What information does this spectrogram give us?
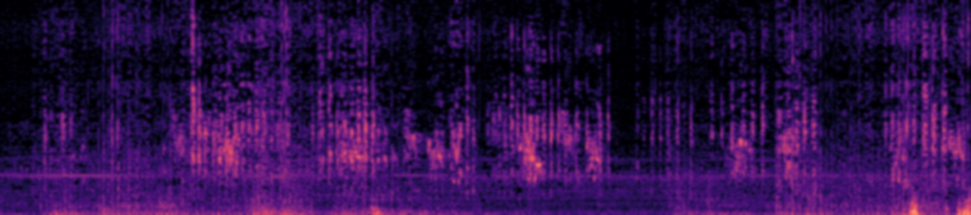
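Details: Budgerigars kept together in a colony, chattering and singing: busy high warbling chirps throughout, mixed with low thumps and rustling in the background.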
